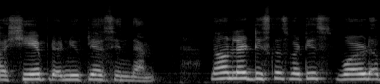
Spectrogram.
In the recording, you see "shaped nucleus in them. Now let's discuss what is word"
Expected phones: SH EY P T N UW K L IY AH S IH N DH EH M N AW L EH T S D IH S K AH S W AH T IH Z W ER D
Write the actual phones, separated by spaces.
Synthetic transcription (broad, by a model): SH EY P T N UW K L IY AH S IH N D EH M N AW L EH T D IH S K AH S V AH T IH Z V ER D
